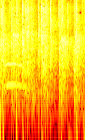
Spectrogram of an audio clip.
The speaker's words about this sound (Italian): Olè, fantastico, grandi applausi in sala.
